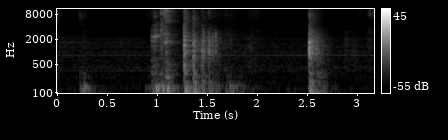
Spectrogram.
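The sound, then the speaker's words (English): A die clatters across a hard tabletop in a burst of quick, sharp clicks and rattles, pauses, then lands with one last hard knock. No one speaks. “Let's roll the dice, see what's up next.”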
